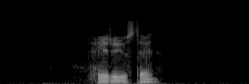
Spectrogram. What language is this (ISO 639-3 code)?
nor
